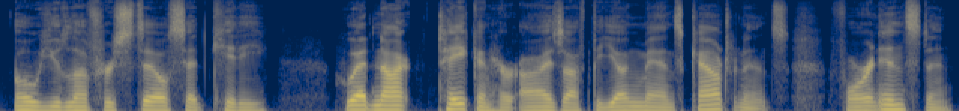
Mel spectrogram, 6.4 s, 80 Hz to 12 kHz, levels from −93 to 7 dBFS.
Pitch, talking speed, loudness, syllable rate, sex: 120 Hz, 195 wpm, -20 LUFS, 5.3 syllables/s, male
